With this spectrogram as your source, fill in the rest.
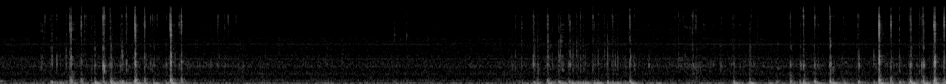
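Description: Bare fingertips tap rapidly on the plastic keycaps of a backlit laptop keyboard, producing quick bursts of dull thuds with bright clicking edges. A flurry of typing gives way to a quieter stretch of a few seconds, then the tapping resumes and continues to the end, peaking near the finish.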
